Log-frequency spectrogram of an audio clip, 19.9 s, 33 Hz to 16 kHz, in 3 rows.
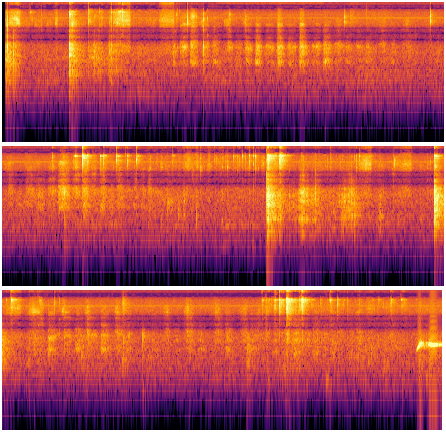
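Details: Oliver the pug on day 20 with his new dog tag: steady snuffling, panting breaths indoors, with several sharp clicks and faint high metallic jingles.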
